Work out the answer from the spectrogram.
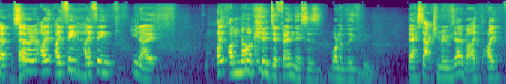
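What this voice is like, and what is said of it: Usual voice. Nothing is said of it.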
